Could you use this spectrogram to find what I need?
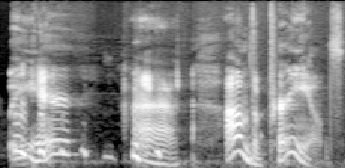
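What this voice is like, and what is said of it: Weird southern accent with 1930s New York. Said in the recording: “He's got a weird southern accent. ... a weird southern Romanian or Aldovia accent. ... with a little 1930s New York.”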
